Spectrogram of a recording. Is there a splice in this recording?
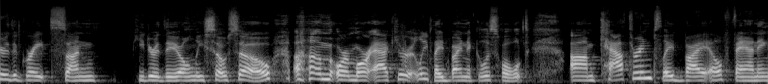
yes; 1 cut; at 4.3 s

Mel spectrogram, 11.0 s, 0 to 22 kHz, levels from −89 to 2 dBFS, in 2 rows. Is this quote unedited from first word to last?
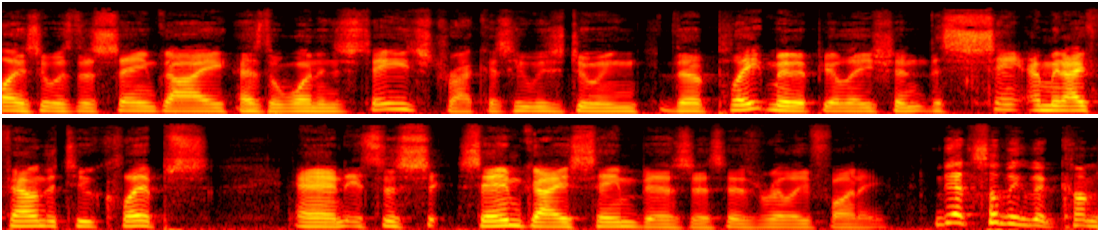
yes; 0 cuts

